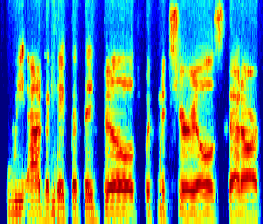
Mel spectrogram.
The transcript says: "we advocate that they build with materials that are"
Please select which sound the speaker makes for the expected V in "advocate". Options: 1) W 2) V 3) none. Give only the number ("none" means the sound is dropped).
2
